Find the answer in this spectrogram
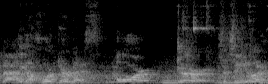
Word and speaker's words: hors d'oeuvres: Hors d'oeuvres. Is it singular? There is an S, but the S is silent. Hors d'oeuvres.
